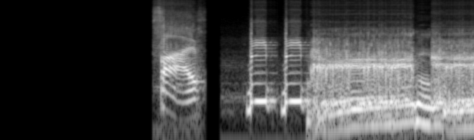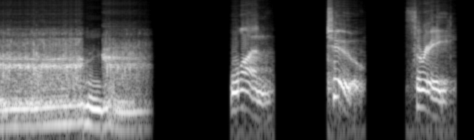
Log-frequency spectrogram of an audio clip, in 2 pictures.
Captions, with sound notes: Five [ beep] [ beep] [ engine accelerating] One Two Three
